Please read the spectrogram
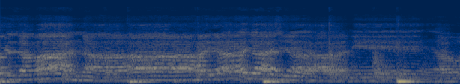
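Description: Men singing a Sudanese madih (praise song for the Prophet) in unison, to hand-held frame drums that sound a deep stroke about every two seconds.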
